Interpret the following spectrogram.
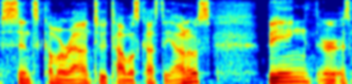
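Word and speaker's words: Castellanos: Thomas castanos being or I think actually castalanos that's not the the uh what's I don't know what you call that that Double L pronunciation but uh but I like to say it it's more fun to say castanos um he leads the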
